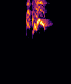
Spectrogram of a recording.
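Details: Calling sooty-headed bulbul, played to prompt silent bulbuls to answer; one short, rich warbled phrase of rapid bubbling notes, loud and clear against silence.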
